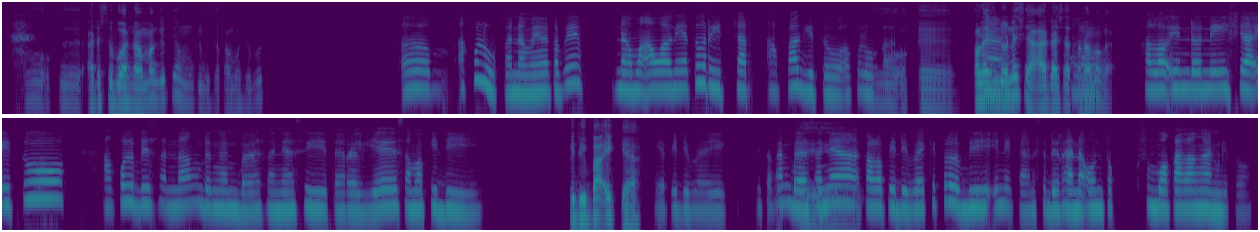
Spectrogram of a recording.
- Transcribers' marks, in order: none
- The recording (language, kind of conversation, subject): Indonesian, podcast, Apa rasanya saat kamu menerima komentar pertama tentang karya kamu?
